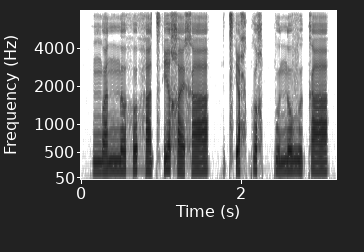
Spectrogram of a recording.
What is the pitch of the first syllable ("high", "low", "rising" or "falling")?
rising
